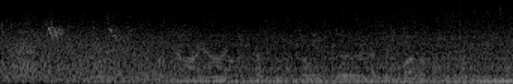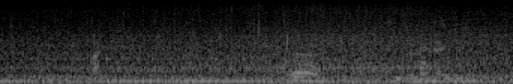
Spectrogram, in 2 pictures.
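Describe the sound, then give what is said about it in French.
Floodwater pours down in a steady cascade at a flooded Leclerc, a loud, continuous rushing roar that fills the scene, with a low droning hum and faint muffled voices underneath. “Le clair inondé, eh ben dis donc, là ça coule en cascade.”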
